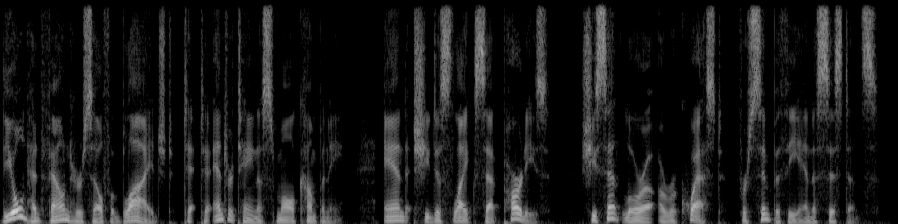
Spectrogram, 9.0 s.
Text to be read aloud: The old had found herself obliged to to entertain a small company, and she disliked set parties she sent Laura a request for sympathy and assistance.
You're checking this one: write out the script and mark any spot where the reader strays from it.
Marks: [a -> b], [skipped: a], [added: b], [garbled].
The old had found herself obliged to to entertain a small company, and she disliked set parties she sent Laura a request for sympathy and assistance.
